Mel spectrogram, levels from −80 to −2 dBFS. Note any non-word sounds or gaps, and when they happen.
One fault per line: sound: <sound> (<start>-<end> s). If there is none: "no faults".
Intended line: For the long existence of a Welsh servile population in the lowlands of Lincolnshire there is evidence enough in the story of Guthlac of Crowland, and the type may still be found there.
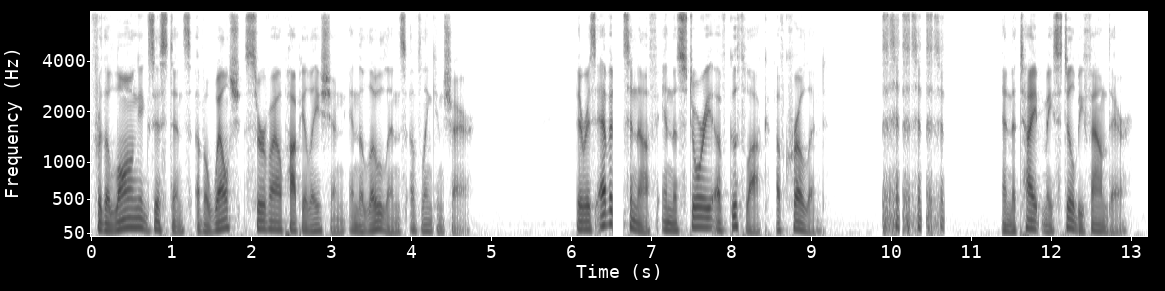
sound: dropout (6.5-6.7 s)
sound: laugh (9.9-10.7 s)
